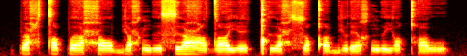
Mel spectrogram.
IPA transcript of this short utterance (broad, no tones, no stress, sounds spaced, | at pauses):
p ɛ ħ tˤ ɨ p ɐ ħ ɔ bʲ ɔ ħ ŋ ɨ s ɨ ʕ ɐ dˤ u j e ǃʰ ɨ ħ s u qʼ ɨ bʲ u ɾ e χ ŋ ɨ j ɔ qʰ u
